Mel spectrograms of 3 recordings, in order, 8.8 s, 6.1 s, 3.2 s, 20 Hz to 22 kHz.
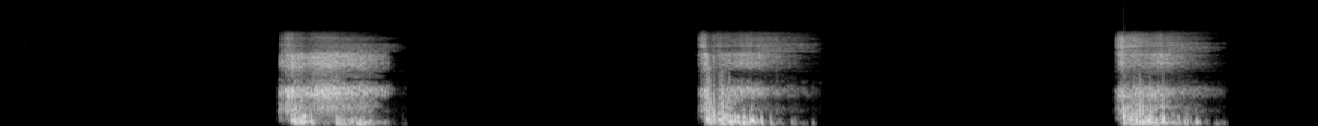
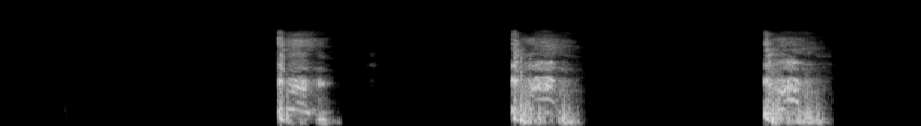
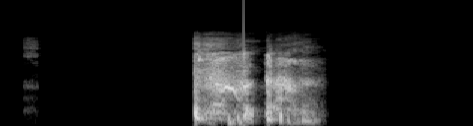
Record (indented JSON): {
  "exhalation_length": "8.8 s",
  "exhalation_amplitude": 32768,
  "exhalation_signal_mean_std_ratio": 0.34,
  "three_cough_length": "6.1 s",
  "three_cough_amplitude": 28667,
  "three_cough_signal_mean_std_ratio": 0.33,
  "cough_length": "3.2 s",
  "cough_amplitude": 31366,
  "cough_signal_mean_std_ratio": 0.36,
  "survey_phase": "beta (2021-08-13 to 2022-03-07)",
  "age": "45-64",
  "gender": "Male",
  "wearing_mask": "No",
  "symptom_none": true,
  "smoker_status": "Ex-smoker",
  "respiratory_condition_asthma": false,
  "respiratory_condition_other": false,
  "recruitment_source": "REACT",
  "submission_delay": "6 days",
  "covid_test_result": "Negative",
  "covid_test_method": "RT-qPCR",
  "influenza_a_test_result": "Negative",
  "influenza_b_test_result": "Negative"
}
